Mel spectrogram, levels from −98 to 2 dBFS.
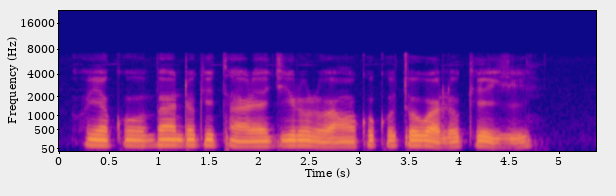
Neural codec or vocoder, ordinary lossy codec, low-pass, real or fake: none; none; 7.2 kHz; real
